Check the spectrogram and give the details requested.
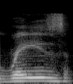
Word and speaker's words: raise: Raise, meaning like to raise my hand. Now this word is a bit unusual because even though it is spelled with an S, it's pronounced with a voiced Z.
